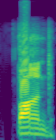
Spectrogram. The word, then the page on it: bond: American English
